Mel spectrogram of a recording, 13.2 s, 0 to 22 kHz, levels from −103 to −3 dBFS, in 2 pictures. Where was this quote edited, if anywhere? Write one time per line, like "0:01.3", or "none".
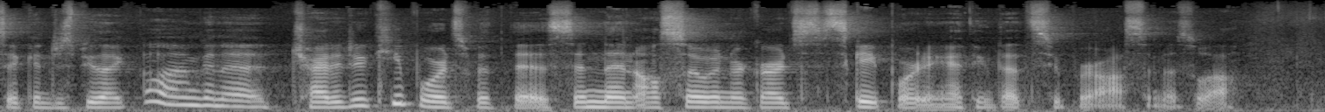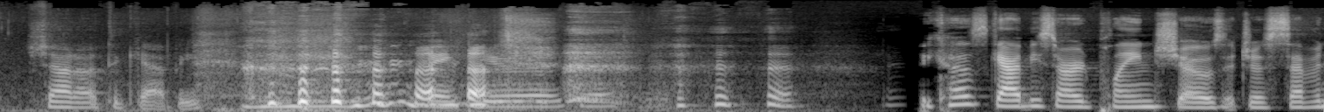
none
